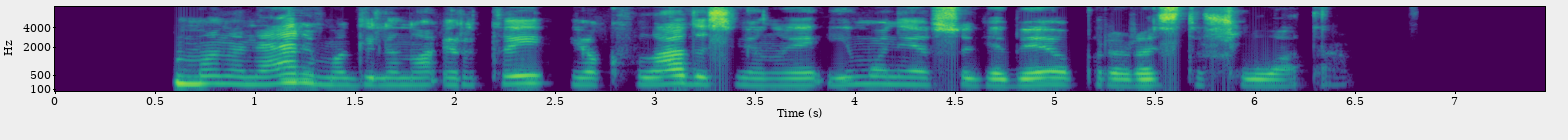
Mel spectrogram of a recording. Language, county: Lithuanian, Utena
